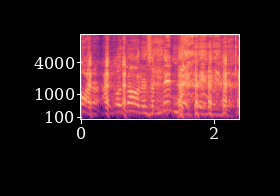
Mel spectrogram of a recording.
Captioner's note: laughter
